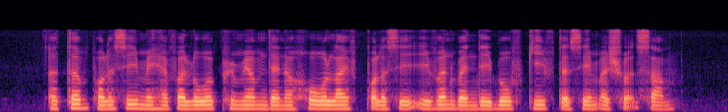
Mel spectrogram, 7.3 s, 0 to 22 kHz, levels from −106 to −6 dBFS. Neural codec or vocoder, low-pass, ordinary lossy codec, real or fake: none; 7.2 kHz; none; real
